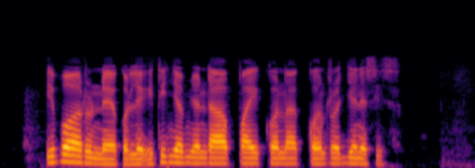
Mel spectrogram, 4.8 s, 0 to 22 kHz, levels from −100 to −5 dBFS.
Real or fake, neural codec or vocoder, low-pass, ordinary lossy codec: real; none; 5.4 kHz; none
